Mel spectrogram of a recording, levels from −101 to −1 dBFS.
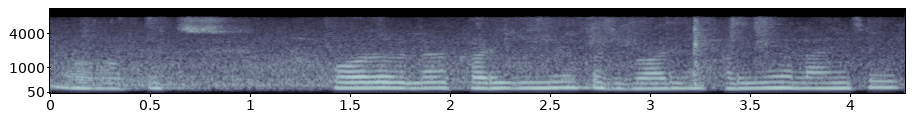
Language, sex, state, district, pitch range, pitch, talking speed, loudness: Hindi, female, Uttar Pradesh, Hamirpur, 205-220 Hz, 215 Hz, 195 wpm, -31 LUFS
